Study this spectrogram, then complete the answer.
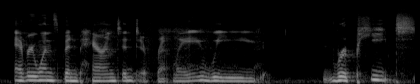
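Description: A woman with an American accent speaks at a fairly slow pace in a fairly low, somewhat breathy voice with fairly even intonation. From Brooklyn, New York. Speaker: business executive and mother. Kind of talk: casual interview. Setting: in the host's home, six feet apart.

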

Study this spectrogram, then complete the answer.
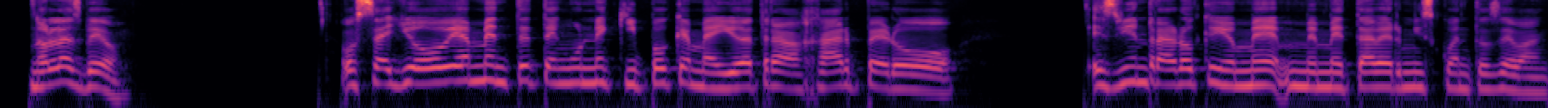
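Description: A woman at a medium pitch talks at a fairly quick pace with long, frequent pauses, very even loudness and ordinary pitch variation. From Mexico, Monterrey. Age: 30s. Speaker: entrepreneur and influencer. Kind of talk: casual interview chat.

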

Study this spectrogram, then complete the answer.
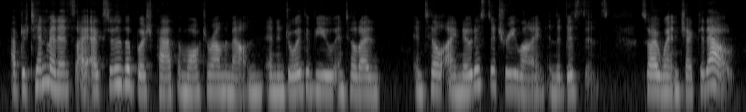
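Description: Very fast woman's voice with a slight Southern US accent, medium pitch and fairly even intonation, on a very clean recording with a silent background. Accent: slight Southern US country twang. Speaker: guest story reader. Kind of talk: reading Reddit stories aloud with chat.

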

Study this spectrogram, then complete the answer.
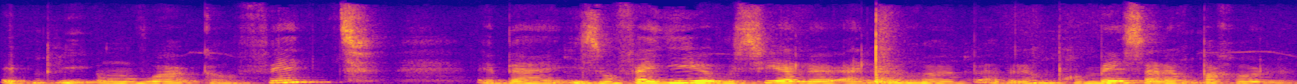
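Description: A woman's medium-pitched voice at a fairly slow pace, with noticeable background noise and audible room echo. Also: ordinary pitch variation. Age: 70s. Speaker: parishioner. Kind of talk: casual chat. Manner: halting.

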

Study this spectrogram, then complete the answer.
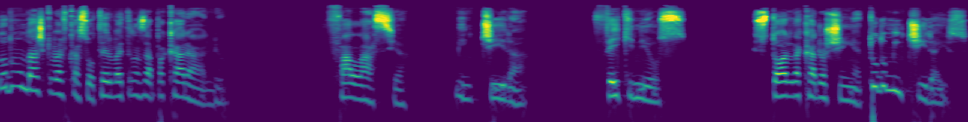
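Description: Recorded very cleanly against a silent background with a dry, close sound and no echo, the speaker uses an animated tone and very wide pitch swings at a moderate pace, with long, frequent pauses. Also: woman, medium pitch for a woman. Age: 40s. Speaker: podcast host. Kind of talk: casual monologue.

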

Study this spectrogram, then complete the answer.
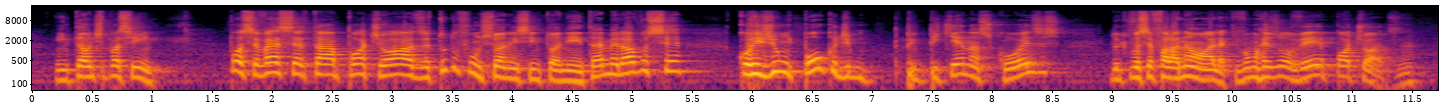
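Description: Here a man speaks with a high pitch and lively intonation. His pace is moderate, and the recording is very clean with a silent background. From São Paulo, Brazil. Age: 40s. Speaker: poker instructor and commentator. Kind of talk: casual interview. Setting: studio.

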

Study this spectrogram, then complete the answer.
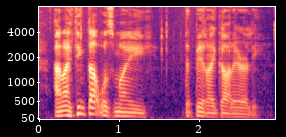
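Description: Lively intonation marks a man's very deep, low voice at a fairly quick pace. The recording is very clean with a silent background. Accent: Irish. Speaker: tech entrepreneur. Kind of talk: interview. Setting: studio.

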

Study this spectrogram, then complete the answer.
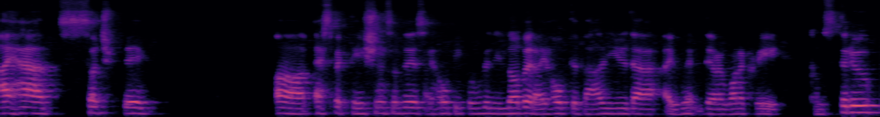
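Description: A man speaks at a moderate pace with a fairly high pitch and a monotone, flat intonation. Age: 30s. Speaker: podcast host. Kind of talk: casual interview.

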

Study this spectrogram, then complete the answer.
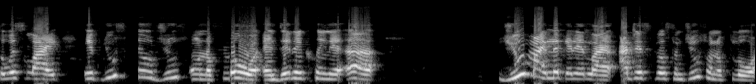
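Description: A woman's high-pitched voice in a dry, close sound with no echo. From DC area. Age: 30s. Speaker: guest. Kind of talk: casual podcast conversation.

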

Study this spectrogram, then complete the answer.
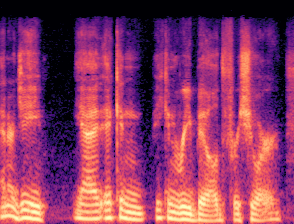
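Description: A somewhat breathy man with a Canadian accent, on a very clean recording with a silent background. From Calgary, Canada. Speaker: personal brand strategist. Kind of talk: interview conversation. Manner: halting, frequent repetitions.

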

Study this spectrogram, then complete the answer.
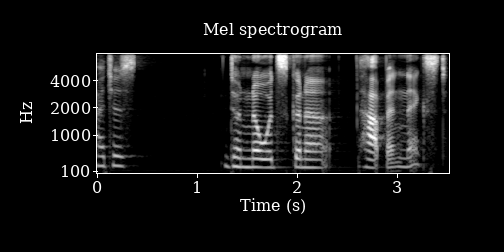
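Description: At a very slow pace, a woman with a non-native accent speaks in a fairly high pitch. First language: not English. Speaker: book podcaster. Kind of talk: casual monologue. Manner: halting.

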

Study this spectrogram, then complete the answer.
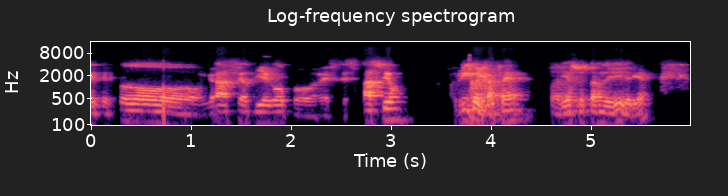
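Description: The pace is fairly slow. Loudness swings in big ways. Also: man. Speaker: real estate agent. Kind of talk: casual chat. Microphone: connection cutting out.

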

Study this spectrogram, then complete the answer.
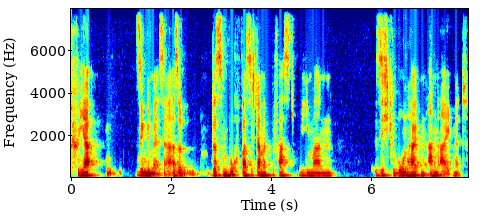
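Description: Somewhat breathy and at medium pitch, a man speaks very slowly in a monotone, flat intonation with long, frequent pauses. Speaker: podcast co-host. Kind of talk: casual chat.

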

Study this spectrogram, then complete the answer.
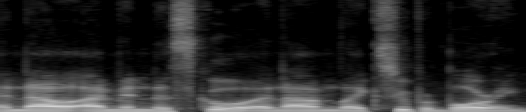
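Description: A man's medium-pitched voice, fairly quick, with monotone, flat intonation and a Dutch accent. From Netherlands. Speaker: music producer. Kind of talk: interview. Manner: hesitant, many fillers.

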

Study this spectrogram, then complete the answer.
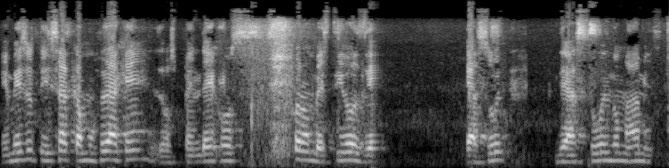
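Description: A man with a Mexican accent speaks in a fairly high voice with fairly even intonation. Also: fairly slow pace. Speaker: podcast co-host. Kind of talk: casual chat.

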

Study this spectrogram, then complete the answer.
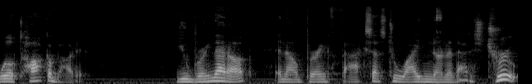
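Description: A somewhat breathy voice moves at a moderate pace with ordinary pitch variation. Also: man, medium pitch for a man. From South Florida, Cuban-American family. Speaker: podcast host. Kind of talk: solo monologue. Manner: casual, with many fillers.

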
